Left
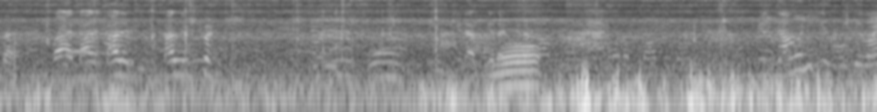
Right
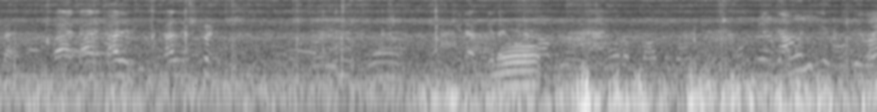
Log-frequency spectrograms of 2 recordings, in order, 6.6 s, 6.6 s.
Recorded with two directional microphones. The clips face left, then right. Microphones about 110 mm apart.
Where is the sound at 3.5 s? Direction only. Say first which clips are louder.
Right 1 dB; 5° right (ahead or behind).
